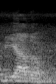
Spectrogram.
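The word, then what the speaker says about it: بی‌ادب: ফার্সিতে দেখেন যখন আমরা বিয়াদব বলি না, বিয়াদব, বিয়াদব এটা মধ্যে ফার্সি শব্দ। বিয়াদব মানে আদব ছাড়া, উর্দুতে বলে বেয়াদব, বেয়াদব, আর ফার্সিতে বলে বিয়াদব।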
